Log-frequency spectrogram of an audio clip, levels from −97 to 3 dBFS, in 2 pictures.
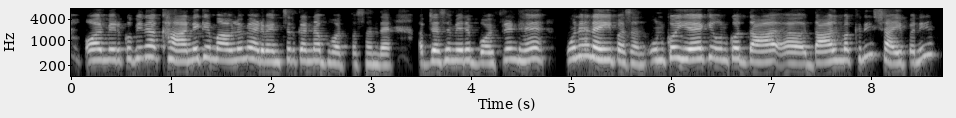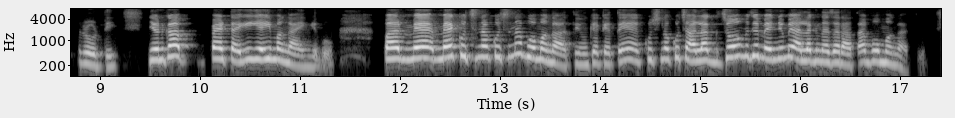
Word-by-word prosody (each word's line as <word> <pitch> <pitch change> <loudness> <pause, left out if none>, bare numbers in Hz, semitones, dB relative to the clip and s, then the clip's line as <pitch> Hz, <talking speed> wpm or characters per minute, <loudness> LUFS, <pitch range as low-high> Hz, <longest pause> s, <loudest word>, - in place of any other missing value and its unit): और 285 +1 +2
मेरे 290 -1 -2
को 315 +2 -7
भी 325 +2 -7
ना 355 -1 +1
खाने 290 0 +1
के 340 +1 -3
मामले 295 0 0
में 320 0 +1
एडवेंचर 265 +1 -2
करना 275 0 -2
बहुत 230 -2 -5
पसंद 220 -1 -7
है। 210 - -1 0.3
अब 230 - -8
जैसे 275 +2 +2
मेरे 280 0 +1
बॉयफ्रेंड 245 +5 -3
हैं, 310 -1 +1 0.2
उन्हें 365 +5 0
नहीं 295 -4 +5
पसंद, 235 -4 -4
उनको 285 +3 0
यह 300 -2 +5
है 310 - +5
कि 335 +1 -7
उनको 310 +1 0
दा 260 -2 -1
अ, 230 -1 +1
दाल 250 +4 0
मखनी, 300 +7 -6
शाही 235 0 0
पनीर, 295 +12 -6 0.2
रोटी 205 -4 -4 0.3
ये 295 - +4
उनका 365 +5 +5 0.3
पेट 310 -1 +3
है, 265 - +3
ये 300 - -2
यही 300 +1 +5
मँगाएँगे 210 -11 -3
वो। - - -17 0.5
पर 315 0 +6
मैं, 325 +2 +6
मैं 345 +3 +6
कुछ 365 -3 -2
ना 355 - +2
कुछ 350 -1 -5
ना 435 +3 -3
वो 335 -2 +2
मँगाती 235 -7 -2
हूँ 215 - -9
क्या 245 +1 -6
कहते 230 +2 -5
हैं, 290 -2 -2
कुछ 295 +1 -9
न 305 - +1
कुछ 335 +1 -7
अलग 275 -1 +3
जो 355 +2 +3
मुझे 375 +1 0
मेन्यू 310 0 +2
में 355 - +1
अलग 280 -2 +2
नज़र 250 -2 0
आता 220 +3 -3
है, 260 - -3
वो 265 0 -2
मँगाती 240 -4 -7
हूँ, - - -36
285 Hz, 240 wpm, -23 LUFS, 250-315 Hz, 0.5 s, पर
